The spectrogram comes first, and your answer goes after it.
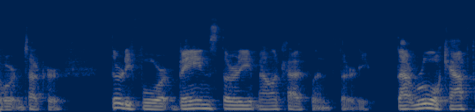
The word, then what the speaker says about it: Malachi: fantastic well his name's not it looks like malachi but it's pronounced malachi i still enjoy that i would ever say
